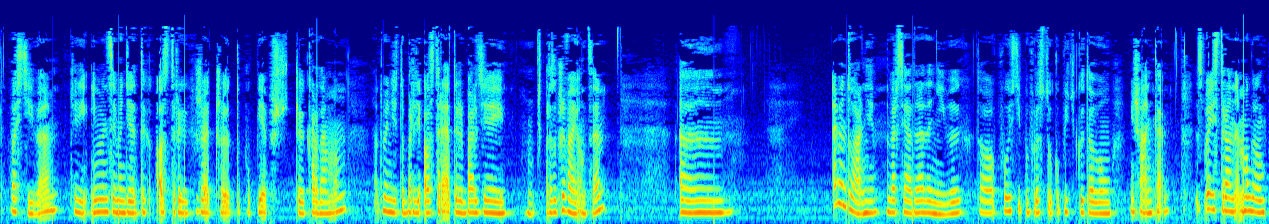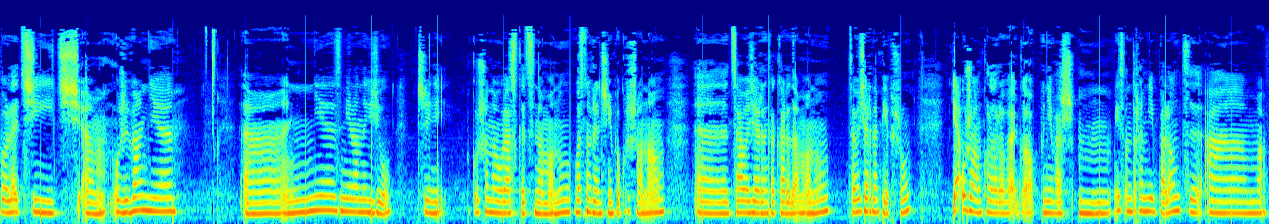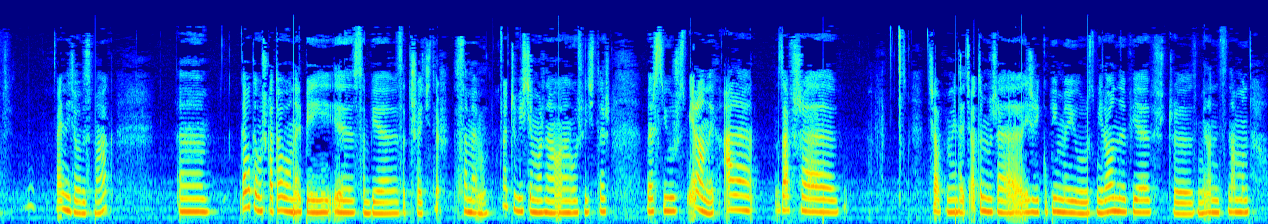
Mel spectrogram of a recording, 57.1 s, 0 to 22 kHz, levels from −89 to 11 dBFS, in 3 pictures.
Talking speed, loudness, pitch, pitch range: 105 wpm, -18 LUFS, 215 Hz, 205-230 Hz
